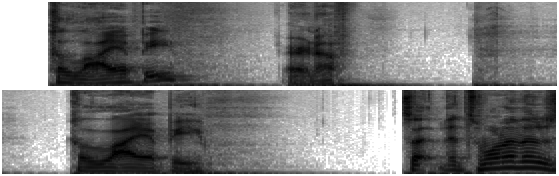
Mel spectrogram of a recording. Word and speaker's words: Calliope: It's pronounced Calliope.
